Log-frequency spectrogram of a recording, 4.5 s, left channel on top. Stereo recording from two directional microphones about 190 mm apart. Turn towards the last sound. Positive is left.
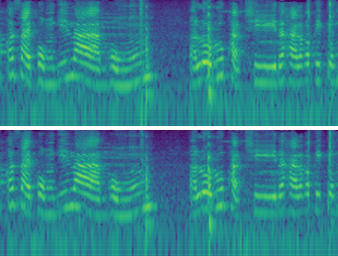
turn(degrees=0)  # may be behind; listen again after turning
